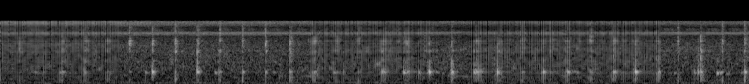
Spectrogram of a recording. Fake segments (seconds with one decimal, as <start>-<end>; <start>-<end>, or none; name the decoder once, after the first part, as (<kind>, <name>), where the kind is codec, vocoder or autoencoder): 0.0-1.2 (vocoder, BigVGAN v2); 3.1-4.3; 4.7-6.6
